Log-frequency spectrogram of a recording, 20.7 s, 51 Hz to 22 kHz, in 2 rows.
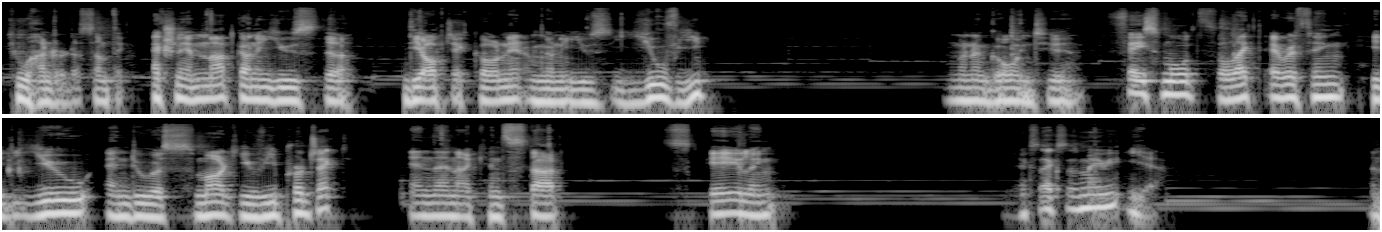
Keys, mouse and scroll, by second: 4.4 click, 6.8 Tab, 9.2 a, 10.4 u, 13.3 Tab, 13.9-15.7 drag, 16.3 click, 17.1 scroll up 2, 17.4 click, 18.2-19.9 drag, 20.1 scroll up 2, 20.4 scroll down 4.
